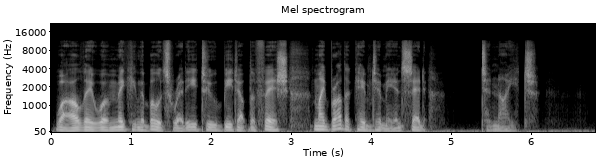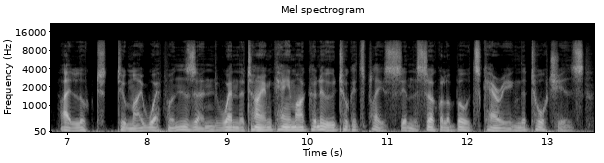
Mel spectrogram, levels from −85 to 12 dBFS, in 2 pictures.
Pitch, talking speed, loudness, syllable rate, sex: 90 Hz, 195 wpm, -20 LUFS, 4.8 syllables/s, male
